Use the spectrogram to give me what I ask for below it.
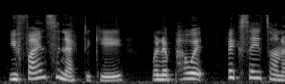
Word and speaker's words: synecdoche: Synecdoche is a specific type of metaphor in which you use part of something to describe all of it.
